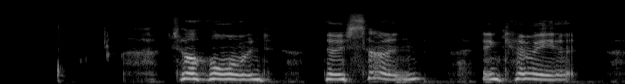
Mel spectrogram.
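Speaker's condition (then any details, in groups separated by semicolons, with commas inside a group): ALS; swallowing lost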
